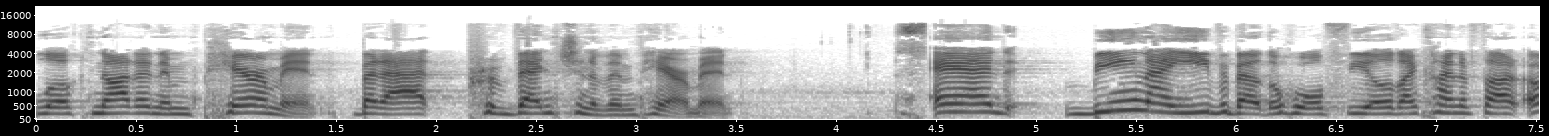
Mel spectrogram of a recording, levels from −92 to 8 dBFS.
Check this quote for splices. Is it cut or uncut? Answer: cut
